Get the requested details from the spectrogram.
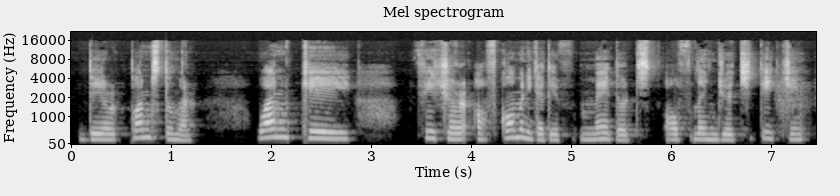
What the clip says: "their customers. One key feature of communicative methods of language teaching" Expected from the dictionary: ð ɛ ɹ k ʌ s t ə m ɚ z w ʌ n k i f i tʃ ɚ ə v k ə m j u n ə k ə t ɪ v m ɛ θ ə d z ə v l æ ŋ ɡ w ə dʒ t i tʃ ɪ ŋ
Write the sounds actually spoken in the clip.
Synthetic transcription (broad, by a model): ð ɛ ɹ k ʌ s t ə m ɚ w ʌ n k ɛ f i tʃ ɚ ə f k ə m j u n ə k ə t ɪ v m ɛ t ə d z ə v l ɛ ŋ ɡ w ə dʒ t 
